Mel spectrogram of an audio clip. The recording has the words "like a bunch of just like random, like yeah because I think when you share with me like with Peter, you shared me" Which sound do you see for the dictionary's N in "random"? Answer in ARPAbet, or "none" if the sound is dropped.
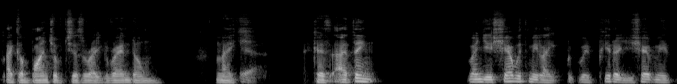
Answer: N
